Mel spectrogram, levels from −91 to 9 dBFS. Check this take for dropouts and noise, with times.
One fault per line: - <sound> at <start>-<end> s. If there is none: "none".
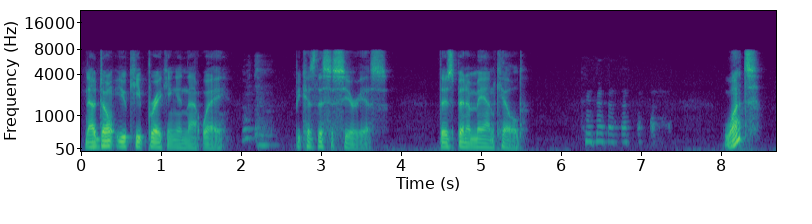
- sneeze at 2.0-2.5 s
- laugh at 6.2-7.4 s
